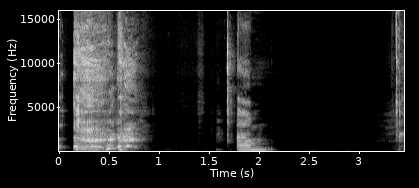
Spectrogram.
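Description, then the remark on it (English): Two harsh coughs: a long breathy burst, then after a pause a shorter voiced hack like throat clearing, followed by quiet and a faint breath at the end. “Excuse me while I cough.”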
